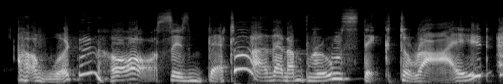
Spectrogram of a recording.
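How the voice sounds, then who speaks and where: A put-on character voice, fairly high in pitch and very slow. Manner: cackling.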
